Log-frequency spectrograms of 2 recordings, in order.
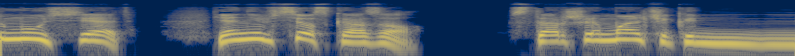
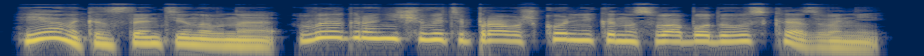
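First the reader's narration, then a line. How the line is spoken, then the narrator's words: Innocent remark. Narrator (Russian): невинным голосом заметила Зинаида Ивановна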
